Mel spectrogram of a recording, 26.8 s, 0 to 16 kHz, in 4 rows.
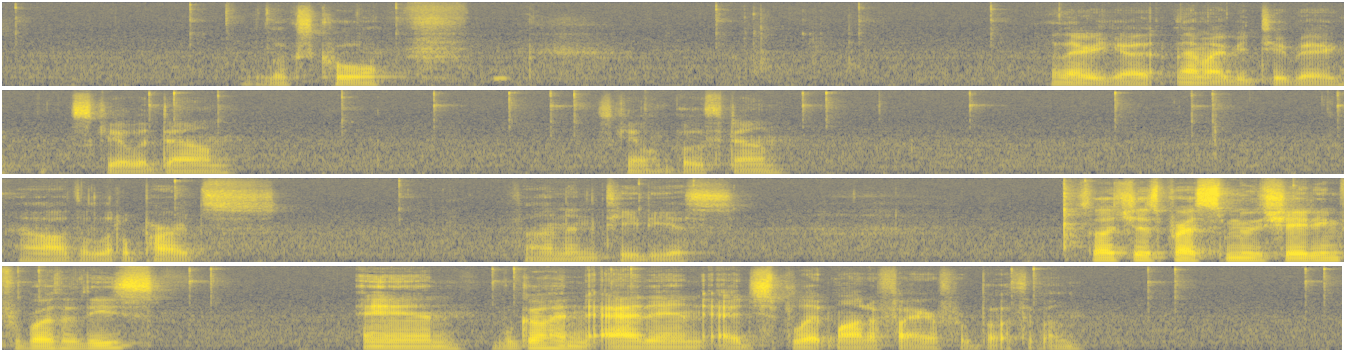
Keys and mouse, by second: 4.3 s, 5.9-6.2 drag, 7.8 right drag, 8.1 s, 9.0 click, 19.4-23.6 middle drag.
